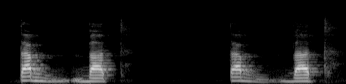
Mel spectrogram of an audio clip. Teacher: যে তাদিদওয়ালা হরফ দুইবার উচ্চারিত হয় তাসদিদওয়ালা হরফ দুইবার উচ্চারিত হয় অর্থাৎ এখানে বা এর উপর তাজদিদ আছে তাহলে এই বা টাই দুইবার উচ্চারিত হবে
